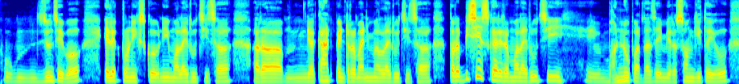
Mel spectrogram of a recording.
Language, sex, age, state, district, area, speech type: Nepali, male, 45-60, West Bengal, Kalimpong, rural, spontaneous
